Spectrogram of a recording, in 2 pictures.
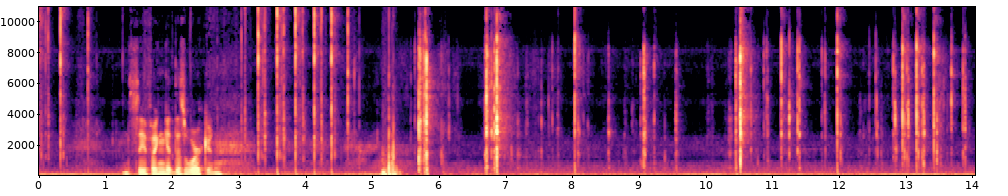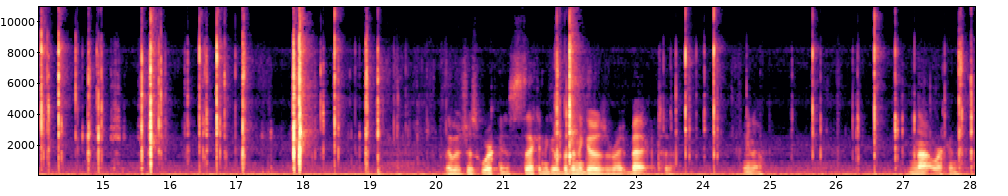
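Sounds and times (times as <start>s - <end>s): revolver metallic clicks: 2.2s - 4.8s.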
